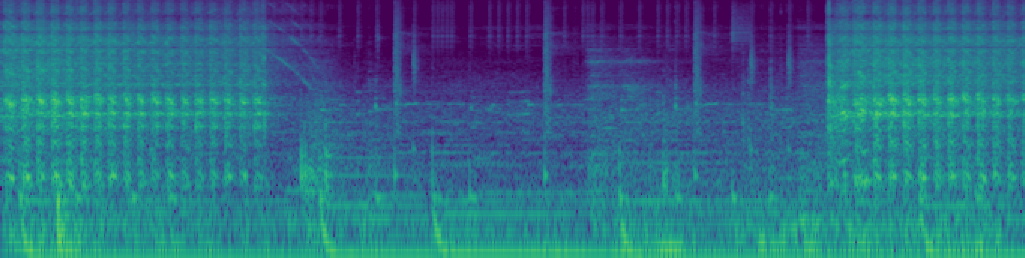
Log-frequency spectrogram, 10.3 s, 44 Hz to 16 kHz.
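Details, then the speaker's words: Suzuki Samurai with swapped 1.6L 16V engine, first crank after machine shop fitted new head and gasket for head gasket failure; timing thought 180° out and reset. Starter spins engine at steady beat, stops, cranks again, never catches; timing suspected still not right. "I just verified timing and I think it was 180 out so I'm about to try and crank this sucker"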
